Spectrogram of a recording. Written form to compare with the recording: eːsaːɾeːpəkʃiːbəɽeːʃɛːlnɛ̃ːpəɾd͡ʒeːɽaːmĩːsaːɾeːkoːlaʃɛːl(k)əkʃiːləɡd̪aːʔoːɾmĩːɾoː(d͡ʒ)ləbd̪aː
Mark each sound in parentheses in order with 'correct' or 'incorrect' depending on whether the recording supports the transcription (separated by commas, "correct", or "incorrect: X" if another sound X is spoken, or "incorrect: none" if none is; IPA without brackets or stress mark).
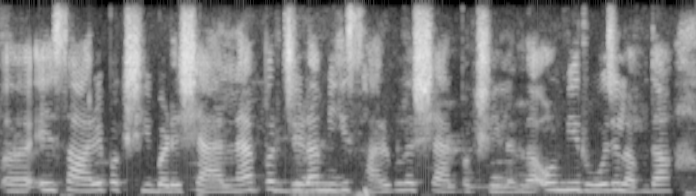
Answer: incorrect: p, correct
